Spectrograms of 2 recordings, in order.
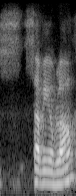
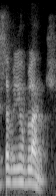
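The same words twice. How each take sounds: First: It is pronounced the French way. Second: It is pronounced the English way. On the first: "as we say in or in France" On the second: "but you say Sauvignon Blanc"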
